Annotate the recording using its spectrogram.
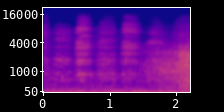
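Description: A person gasping and panting in short, quick breaths, about three a second.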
